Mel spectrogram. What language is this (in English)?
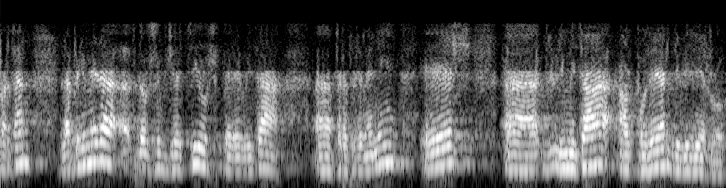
Catalan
